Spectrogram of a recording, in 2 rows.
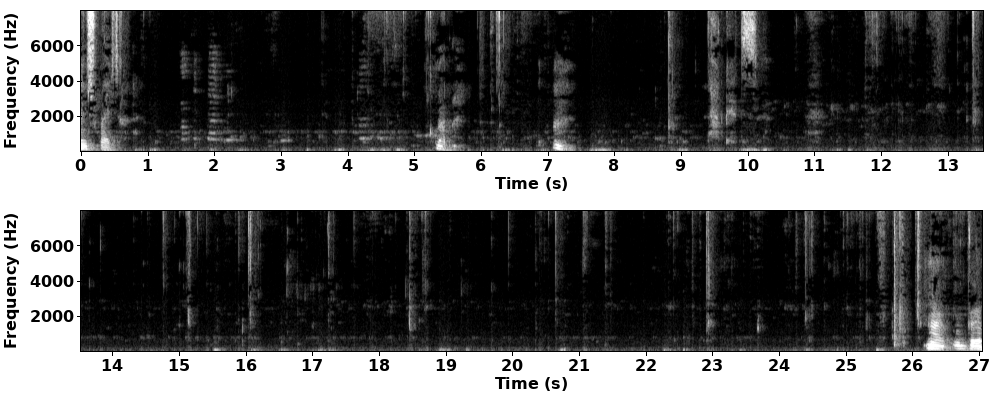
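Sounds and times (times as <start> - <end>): person chewing crunchy food: 6.0 - 6.5, 14.5 - 19.4, 20.3 - 21.6, 22.3 - 26.2.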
